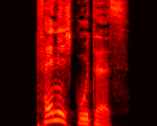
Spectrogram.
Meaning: strong/mixed nominative/accusative neuter singular of pfenniggut
- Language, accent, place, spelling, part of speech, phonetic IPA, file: German, Germany, Berlin, pfenniggutes, adjective, [ˈp͡fɛnɪçɡuːtəs], De-pfenniggutes.ogg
